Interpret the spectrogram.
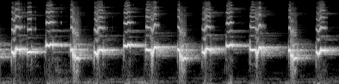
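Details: Yellow-vented bulbul (trucukan) lure song in the long rapid 'ropel panjang' style, meant to draw other bulbuls into singing: bright whistled notes with sharp attacks, about four a second, in an unbroken chattering run.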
